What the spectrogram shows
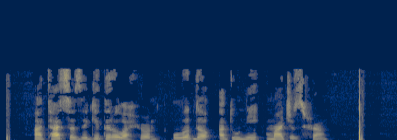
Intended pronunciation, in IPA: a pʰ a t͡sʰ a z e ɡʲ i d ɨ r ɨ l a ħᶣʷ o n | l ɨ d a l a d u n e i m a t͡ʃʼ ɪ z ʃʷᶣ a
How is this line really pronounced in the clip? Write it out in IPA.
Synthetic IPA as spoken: a tʰ a t͡sʰ a z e ɡʲ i d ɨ r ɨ l a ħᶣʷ o n | l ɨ d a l a d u n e j m a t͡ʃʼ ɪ z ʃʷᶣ a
